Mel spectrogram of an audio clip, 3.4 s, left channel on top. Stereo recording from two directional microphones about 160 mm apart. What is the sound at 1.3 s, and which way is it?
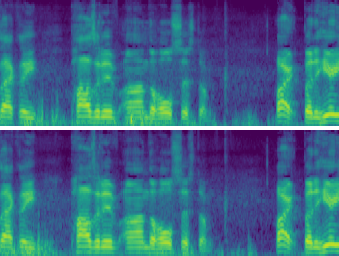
Speech, 5° right (ahead or behind).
